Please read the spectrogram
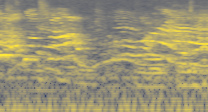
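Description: People talking, among them a child's voice, in unbroken chatter.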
